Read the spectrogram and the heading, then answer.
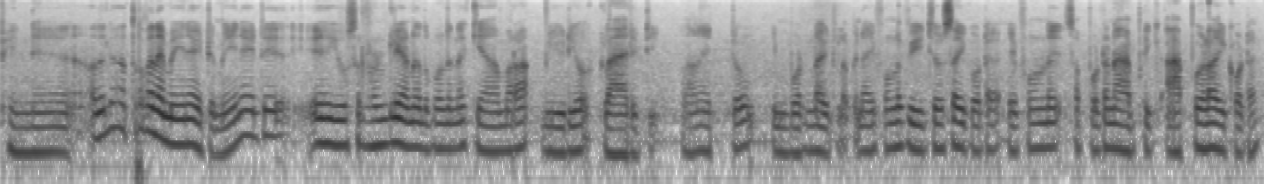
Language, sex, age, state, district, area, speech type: Malayalam, male, 30-45, Kerala, Malappuram, rural, spontaneous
